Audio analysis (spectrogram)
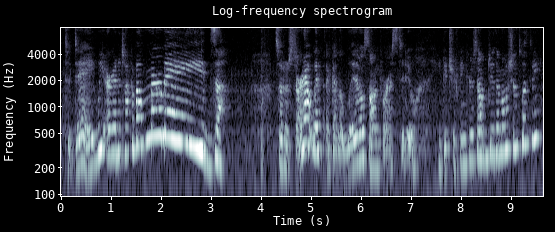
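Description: A woman in her thirties hosting a children's storytime, presenting and reading aloud expressively and deliberately for small children. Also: high-pitched, very animated. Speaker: children's librarian, storytime host. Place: indoor room before a chalkboard wall. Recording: distant mic, faint background noise.

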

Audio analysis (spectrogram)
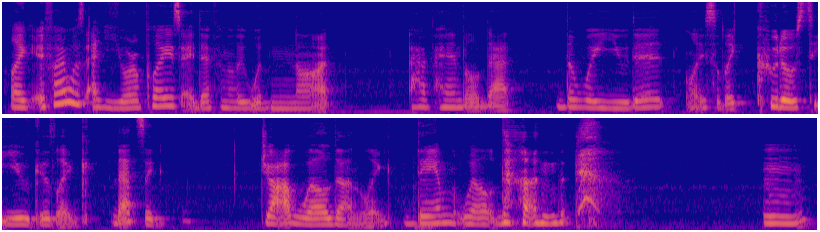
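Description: A woman playing a giggly, teasing, affectionate girlfriend in an intimate ASMR roleplay, non-native in English, with soft, casual, rambling talk. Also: medium pitch, measured pace, gravelly, breathy edge. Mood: fond, teasing. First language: not English. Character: giggly, teasing, affectionate gamer girlfriend comforting her partner.

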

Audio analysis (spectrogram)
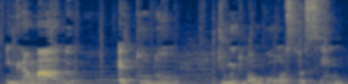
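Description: A woman's voice: on the high side, moderate pace, a bit bright, reverberant, distant mic, faint music behind. Young woman with a gaúcho accent. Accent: southern Brazilian, gaúcho. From Brazil. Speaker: guest. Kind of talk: casual interview chat. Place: indoor living room on a sofa. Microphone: handheld mic from a few feet.

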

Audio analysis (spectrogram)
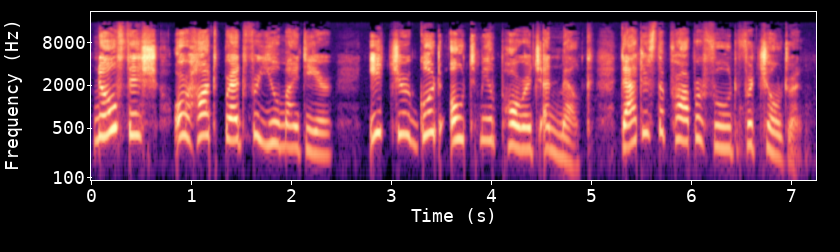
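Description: A prim little storybook girl played by a woman reader acts the strict mother. She lectures gravely and bossily in a high, raised voice, without hurrying. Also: animated, a little slow, fairly bright tone, dry recording. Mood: grave, scolding.

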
